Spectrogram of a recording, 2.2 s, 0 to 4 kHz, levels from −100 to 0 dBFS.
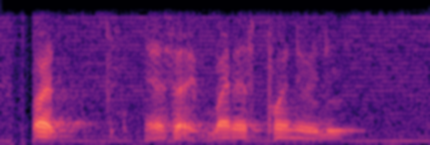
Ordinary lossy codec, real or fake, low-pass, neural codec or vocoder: none; real; 3.6 kHz; none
